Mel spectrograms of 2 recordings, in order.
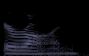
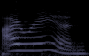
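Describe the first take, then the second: First: Iran is said in a standard, non-country way. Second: Iran is said in a Southern country accent. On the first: The speaker calls it right. "It's not Iran. It's Iran" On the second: The speaker calls it wrong. "I'm very country, so I've always been like"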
